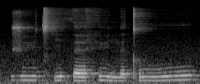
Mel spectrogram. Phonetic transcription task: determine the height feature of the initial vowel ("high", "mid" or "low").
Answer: high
